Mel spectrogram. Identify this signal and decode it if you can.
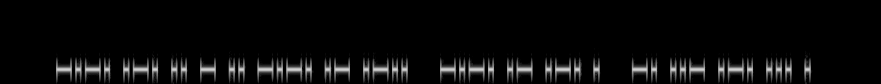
Morse code, heard as a keyed tone, about 25 wpm, 700 Hz. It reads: CRITICAL CARE NURSE
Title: Practice QSO - Exchange 3 - More Info - 25wpm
